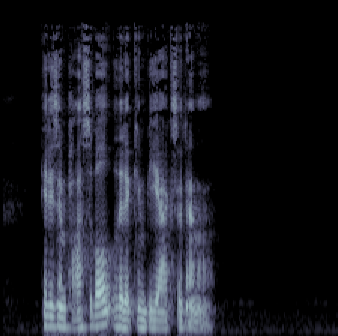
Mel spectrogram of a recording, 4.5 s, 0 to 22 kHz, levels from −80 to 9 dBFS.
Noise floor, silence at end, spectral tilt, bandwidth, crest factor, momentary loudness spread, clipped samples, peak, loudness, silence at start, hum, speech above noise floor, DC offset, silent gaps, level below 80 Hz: -70 dBFS; 1.7 s; -4 dB/octave; 17 kHz; 22 dB; 10 LU; under 0.1%; -2 dBFS; -20 LUFS; 0.55 s; none; 51 dB; under 0.1%; none; -54 dBFS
